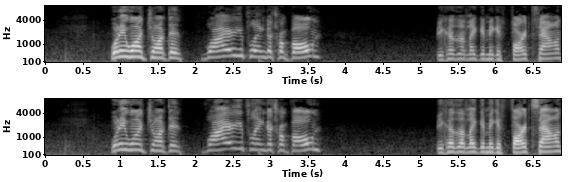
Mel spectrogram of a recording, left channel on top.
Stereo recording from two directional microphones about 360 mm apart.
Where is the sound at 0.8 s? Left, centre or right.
Centre.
